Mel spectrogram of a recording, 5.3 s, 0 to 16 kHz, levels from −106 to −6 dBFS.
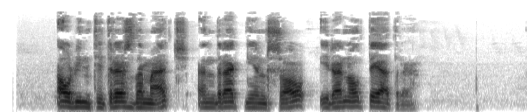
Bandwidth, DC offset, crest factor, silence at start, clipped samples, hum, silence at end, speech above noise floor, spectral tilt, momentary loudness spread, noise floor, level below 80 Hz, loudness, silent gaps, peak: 11 kHz; under 0.1%; 20 dB; 0.55 s; under 0.1%; none; 1.15 s; 54 dB; -4.5 dB/octave; 10 LU; -74 dBFS; -62 dBFS; -20 LUFS; none; -2 dBFS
